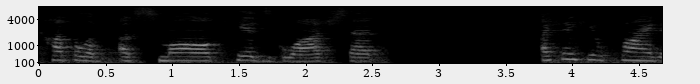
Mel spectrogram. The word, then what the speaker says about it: gouache: of a small kid's gouache set i think you'll find it'll really like support your watercolor work you spell it wash g-o-u there's a u in there somewhere g-o-u-a-c-h-e actually if you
